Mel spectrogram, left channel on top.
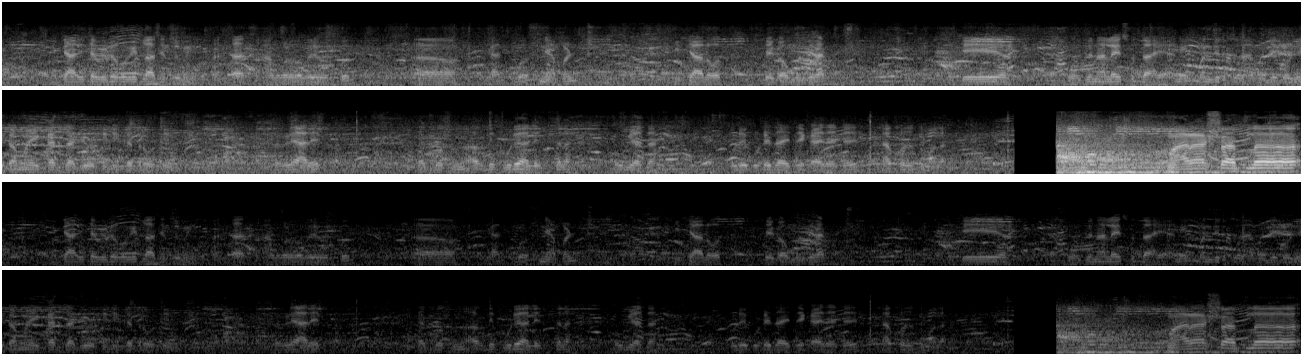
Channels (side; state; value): right; quieter; 18.7 dB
